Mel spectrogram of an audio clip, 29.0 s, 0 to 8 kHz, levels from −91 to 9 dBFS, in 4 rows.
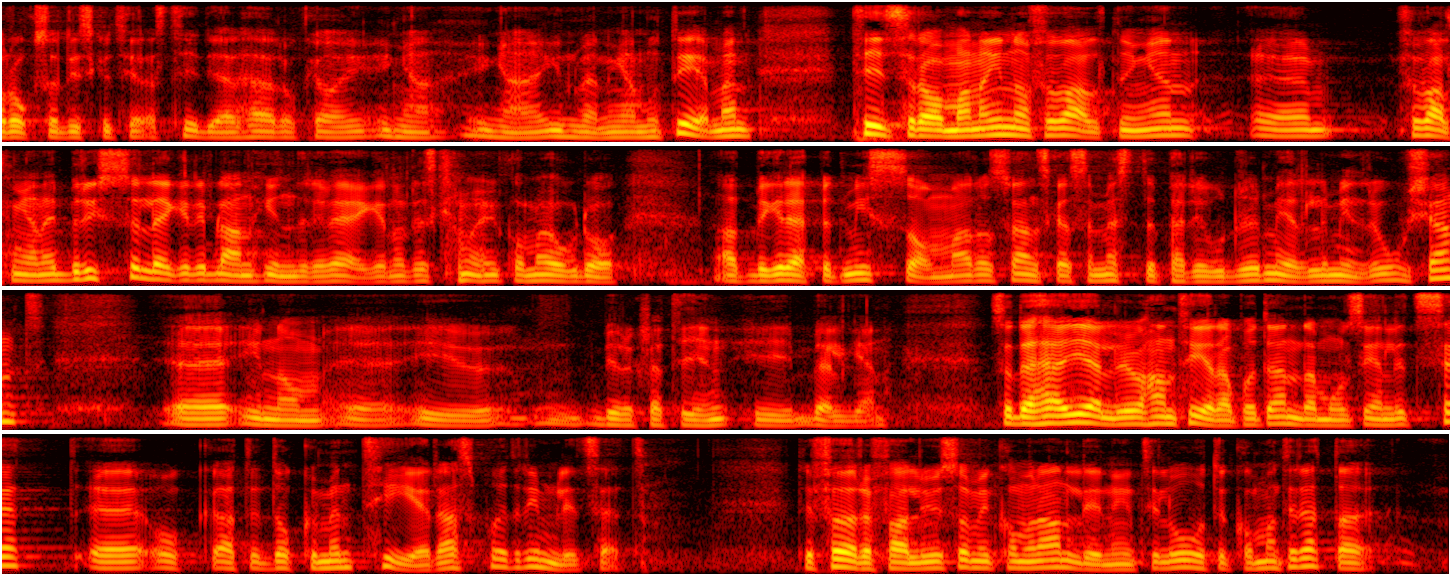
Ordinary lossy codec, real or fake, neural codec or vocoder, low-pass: none; real; none; 7.2 kHz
